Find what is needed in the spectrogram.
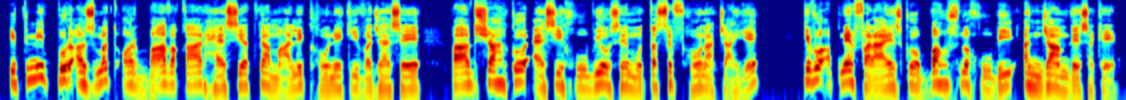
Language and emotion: Urdu, neutral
